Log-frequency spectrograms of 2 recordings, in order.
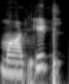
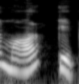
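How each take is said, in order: First: Said in the usual way. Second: market in two distinct syllables; teacher showing both syllables of market. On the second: Shown as a demonstration. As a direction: split market in two with a small break. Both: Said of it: "दो syllable आते हैं".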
